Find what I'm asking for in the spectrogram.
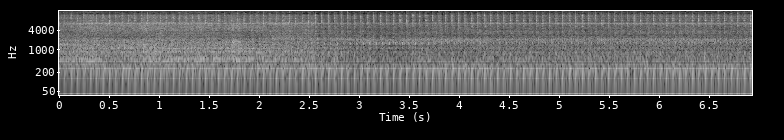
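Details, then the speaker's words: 1987 Snapper push mower with Briggs & Stratton engine (date code Sept 3 1987), choke-start, no primer bulb; returned to idle after starting. Even steady single-cylinder beat about four pulses a second, no misses; runs great. "Runs great."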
